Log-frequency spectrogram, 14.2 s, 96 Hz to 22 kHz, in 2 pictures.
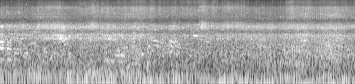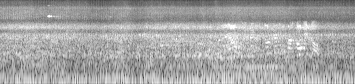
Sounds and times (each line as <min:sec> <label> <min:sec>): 0:00.0 market selling voice 0:04.8
0:00.0 Traffic sound 0:14.2
0:00.0 Walking through the market 0:14.2
0:10.0 market selling voice 0:14.2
